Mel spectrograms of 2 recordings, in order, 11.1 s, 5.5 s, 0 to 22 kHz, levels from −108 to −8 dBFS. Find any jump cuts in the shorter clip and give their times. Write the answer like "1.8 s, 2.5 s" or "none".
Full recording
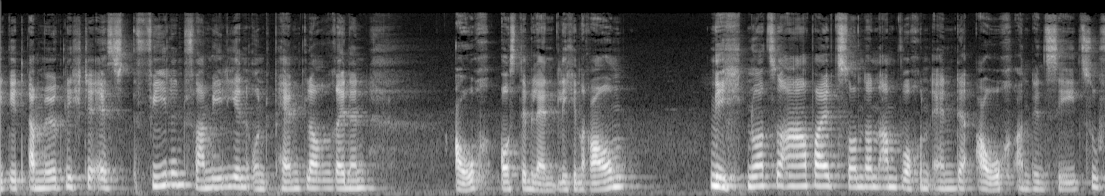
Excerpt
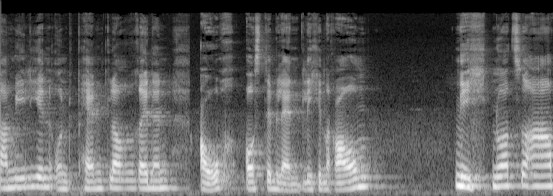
1.9 s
